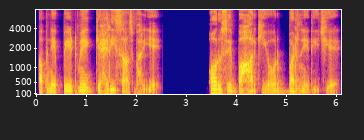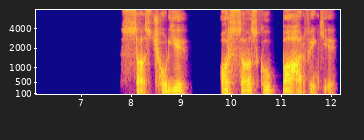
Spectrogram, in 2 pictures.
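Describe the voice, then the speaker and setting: A man narrating a scripted guided meditation, giving measured instructions with frequent pauses. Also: deep voice, animated, creaky, sharp tone, husky.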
